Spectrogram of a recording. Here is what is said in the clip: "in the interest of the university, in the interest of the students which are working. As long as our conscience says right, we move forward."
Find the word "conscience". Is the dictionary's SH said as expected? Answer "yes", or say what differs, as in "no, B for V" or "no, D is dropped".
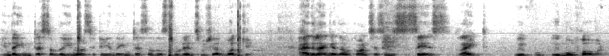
no, S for SH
